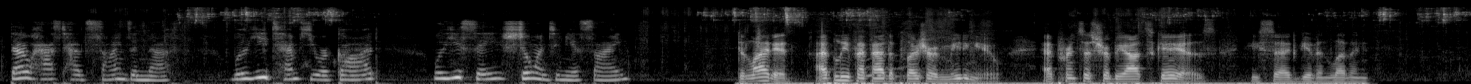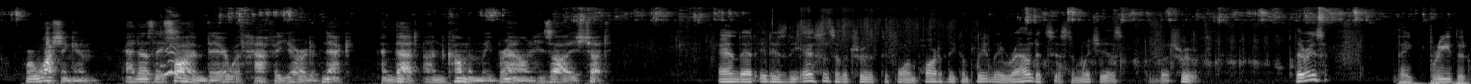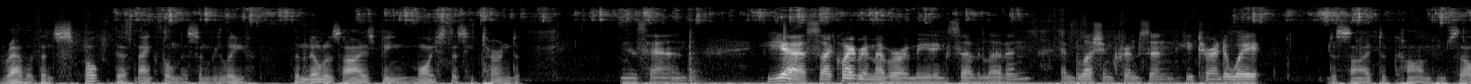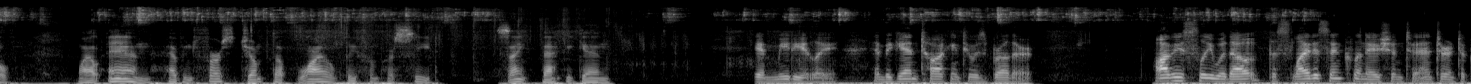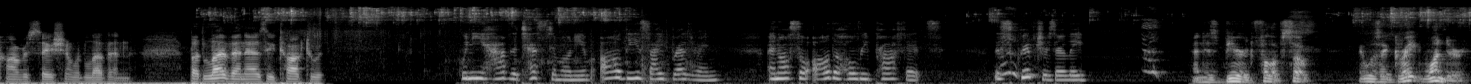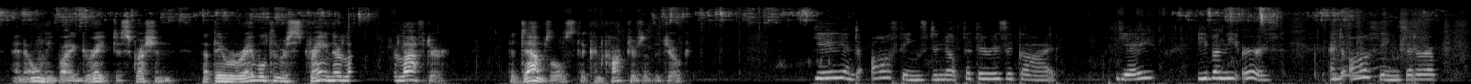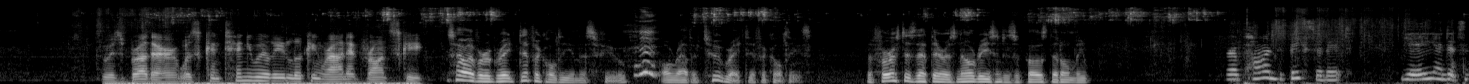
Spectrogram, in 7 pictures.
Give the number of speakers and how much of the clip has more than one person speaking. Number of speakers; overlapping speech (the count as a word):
five, no overlap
